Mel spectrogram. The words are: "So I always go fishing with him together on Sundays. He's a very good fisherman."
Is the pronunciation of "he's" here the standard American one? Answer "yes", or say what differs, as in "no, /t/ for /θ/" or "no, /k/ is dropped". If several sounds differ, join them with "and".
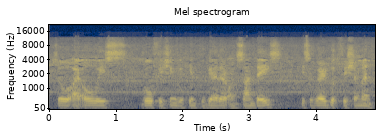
no, /s/ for /z/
